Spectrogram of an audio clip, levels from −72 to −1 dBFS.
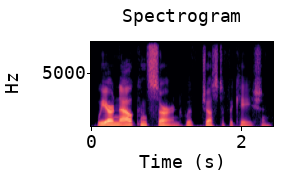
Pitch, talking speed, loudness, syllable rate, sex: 115 Hz, 150 wpm, -19 LUFS, 5.7 syllables/s, male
